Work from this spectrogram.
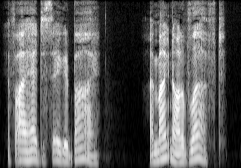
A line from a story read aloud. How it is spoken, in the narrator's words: he finally sighed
